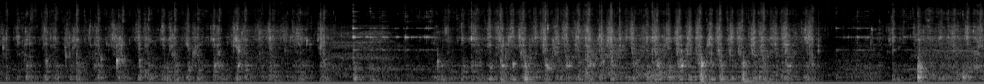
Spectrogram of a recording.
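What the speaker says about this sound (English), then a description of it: "just mix this together here and just get it till it's nice and frothy on top" A yeast, sugar and water mixture for challah is stirred briskly in a bowl, giving a continuous close liquid swishing and clinking with rapid rhythmic strokes and a brief pause partway through.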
